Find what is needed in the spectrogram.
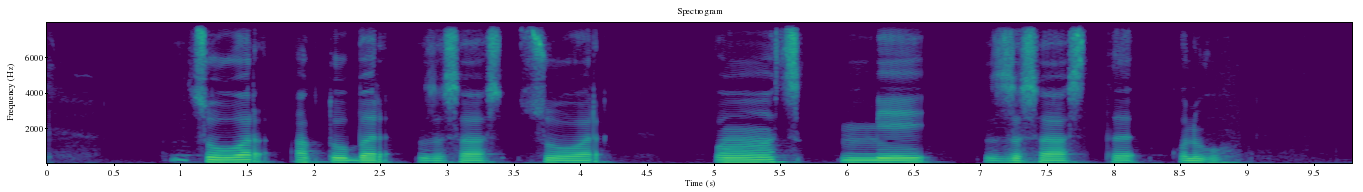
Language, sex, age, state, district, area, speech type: Kashmiri, male, 30-45, Jammu and Kashmir, Kulgam, rural, spontaneous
